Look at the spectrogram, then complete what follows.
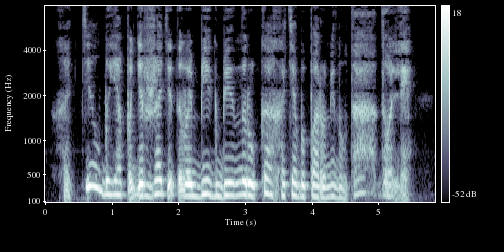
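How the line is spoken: Whispering. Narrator (Russian): сказал шепотом

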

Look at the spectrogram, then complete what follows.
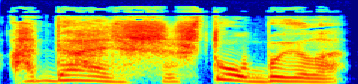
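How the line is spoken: Whispered question. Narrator (Russian): Даша Крюкова спросила шепотом

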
